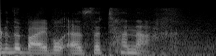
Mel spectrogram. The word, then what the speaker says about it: Tanakh: Tanakh, which is really the letters T, N, and Ch. And they put little A's in there to make it easy to pronounce, because T is hard to pronounce.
